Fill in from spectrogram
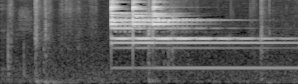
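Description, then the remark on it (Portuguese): A single small bell struck once, its bright metallic tone ringing out and slowly fading, preceded by a few soft background clicks. “Bota o sininho aí”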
